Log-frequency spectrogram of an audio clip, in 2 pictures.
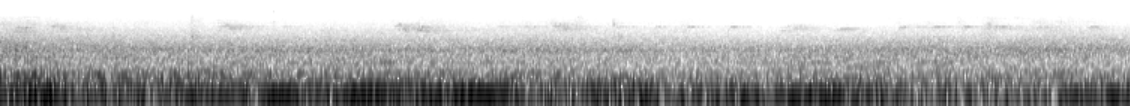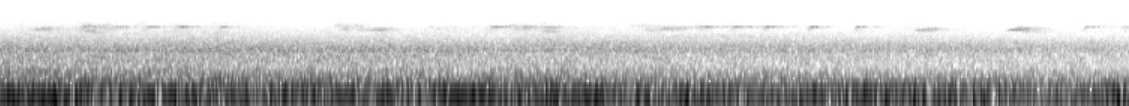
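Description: Small birds chirping in short high calls, repeated on and off throughout, over a steady outdoor background hiss. A low rumble dies away about three seconds in.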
